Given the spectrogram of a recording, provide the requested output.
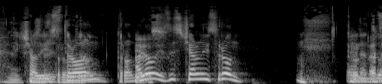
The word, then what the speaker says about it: Charlize Theron: Hello, is this Charlize Theron? That's how you pronounce her We're name.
